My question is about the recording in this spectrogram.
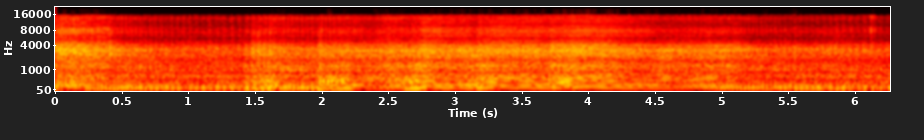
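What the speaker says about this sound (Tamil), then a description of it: "இப்போ வண்டி நான் ஸ்டார்ட் பண்ணுறேன்" A motorcycle engine with an accelerator raising fault starts up and revs, settling into a loud, close idle with several rising and falling throttle swells, and no talking.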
